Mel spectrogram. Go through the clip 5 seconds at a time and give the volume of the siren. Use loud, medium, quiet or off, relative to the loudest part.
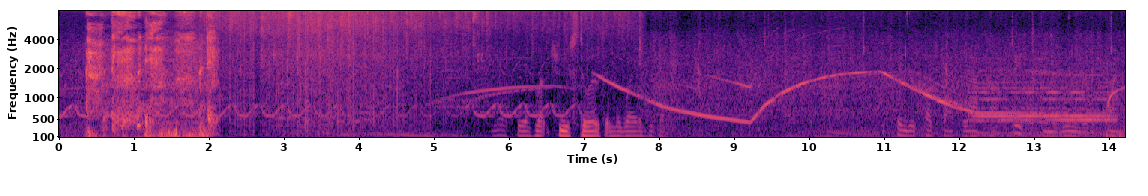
medium, loud, loud.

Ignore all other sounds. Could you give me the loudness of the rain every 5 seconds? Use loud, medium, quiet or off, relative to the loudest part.
loud, medium, medium.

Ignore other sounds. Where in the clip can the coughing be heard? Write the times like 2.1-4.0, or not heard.
0.3-2.1.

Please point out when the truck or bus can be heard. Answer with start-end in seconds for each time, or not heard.
not heard.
